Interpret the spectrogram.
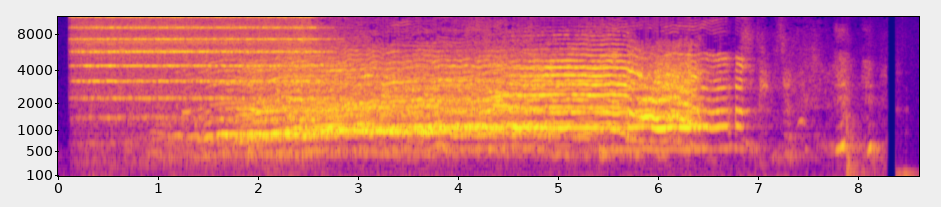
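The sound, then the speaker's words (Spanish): A loud electric school bell rings steadily for a couple of seconds, signalling the start of recess, then a crowd of children bursts into excited shouting and cheering that fades out, followed by brief laughter. “Esa emoción quedaba profunda y primitiva el timbre para salir al recreo.”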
